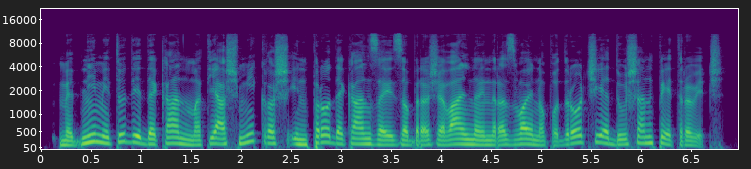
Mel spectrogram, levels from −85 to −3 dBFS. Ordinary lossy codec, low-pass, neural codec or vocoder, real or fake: none; none; none; real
